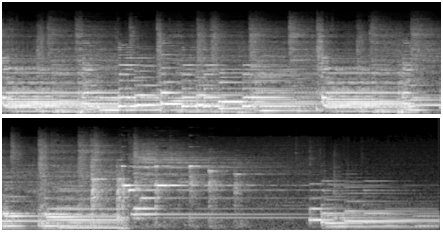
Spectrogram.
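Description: Piano music generated by the Flow Machines style-imitation software: a steady run of chords over changing bass notes. About seven seconds in it thins to a few ringing notes that die away, then a fresh chord comes in near the end.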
